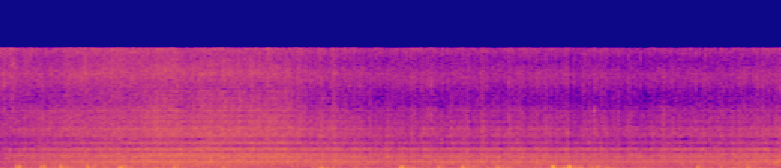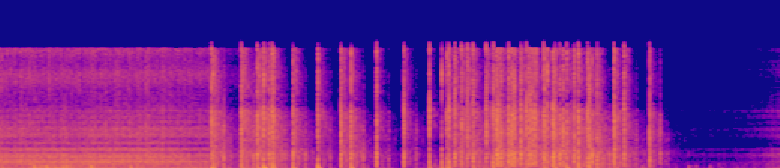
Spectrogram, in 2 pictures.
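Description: TNT Magic Seashell fan fountain firework burning: a steady hissing spray of sparks with a few single pops. From about eight seconds in it breaks into rapid, dense crackling, which falls away just before the end.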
